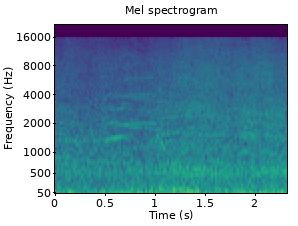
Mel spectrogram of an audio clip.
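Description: A steady rushing noise like wind or surf, deep and full, with a few faint short gliding whistles in it.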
